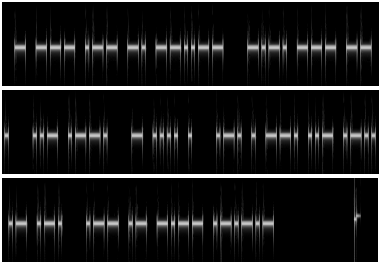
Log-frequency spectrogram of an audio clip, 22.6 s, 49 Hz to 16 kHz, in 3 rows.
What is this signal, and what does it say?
Morse code, heard as a keyed tone, about 17 wpm, 700 Hz. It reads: TOWN, COME UP THE REGULAR WAY.
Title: Sentences from Top 1000 Words - Review Part 6 - 17wpm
